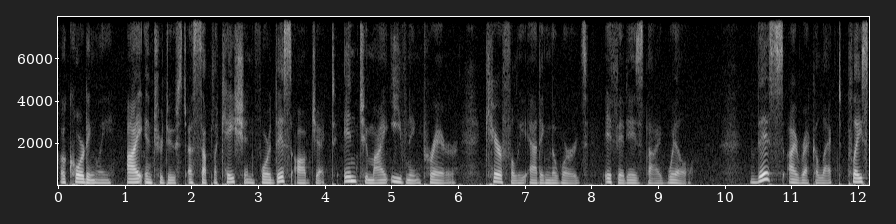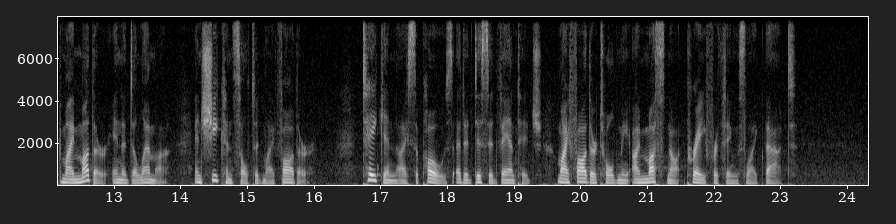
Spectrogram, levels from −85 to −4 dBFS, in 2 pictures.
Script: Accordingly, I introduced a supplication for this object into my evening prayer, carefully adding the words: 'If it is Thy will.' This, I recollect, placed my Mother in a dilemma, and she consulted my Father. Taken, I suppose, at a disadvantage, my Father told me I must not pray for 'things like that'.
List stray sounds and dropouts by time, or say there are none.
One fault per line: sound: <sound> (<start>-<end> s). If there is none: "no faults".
no faults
